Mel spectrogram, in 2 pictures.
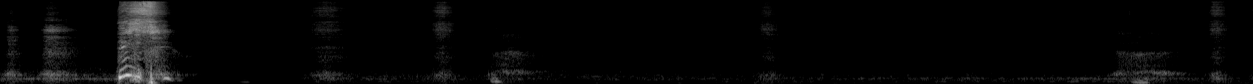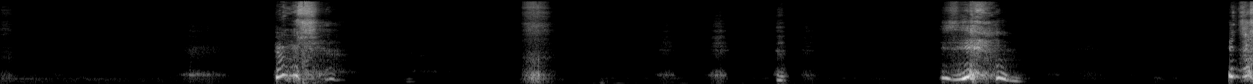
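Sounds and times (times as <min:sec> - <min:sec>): person sneezing: 0:01.2 - 0:01.8, 0:15.3 - 0:16.0, 0:22.0 - 0:22.8.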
